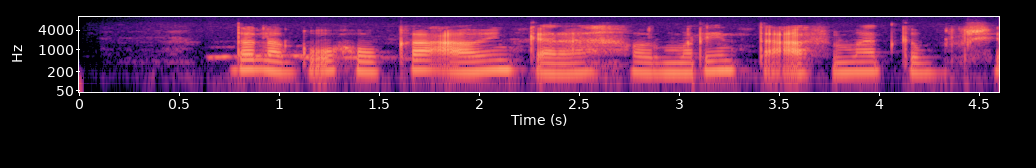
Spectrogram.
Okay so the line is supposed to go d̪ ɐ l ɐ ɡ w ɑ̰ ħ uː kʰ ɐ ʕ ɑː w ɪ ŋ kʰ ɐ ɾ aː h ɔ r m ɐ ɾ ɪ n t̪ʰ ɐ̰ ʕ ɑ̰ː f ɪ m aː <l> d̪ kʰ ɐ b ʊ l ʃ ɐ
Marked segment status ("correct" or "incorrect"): incorrect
